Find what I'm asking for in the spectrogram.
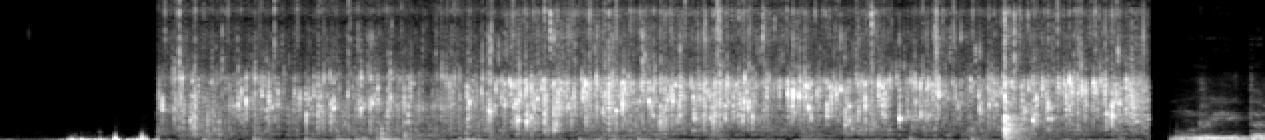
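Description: Battered potato bonda sizzles steadily in hot oil, a dense, loud crackling hiss that begins abruptly and holds for about seven seconds before cutting off.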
